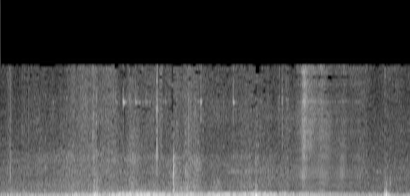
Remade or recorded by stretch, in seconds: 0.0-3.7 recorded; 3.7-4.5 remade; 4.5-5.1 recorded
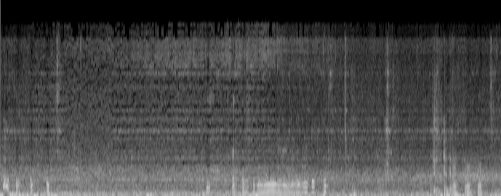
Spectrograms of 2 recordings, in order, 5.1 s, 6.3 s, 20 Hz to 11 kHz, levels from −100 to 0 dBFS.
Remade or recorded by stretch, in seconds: 0.0-0.8 remade; 0.8-1.4 recorded; 1.4-6.3 remade

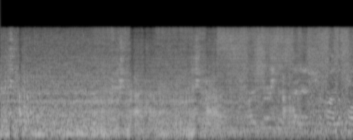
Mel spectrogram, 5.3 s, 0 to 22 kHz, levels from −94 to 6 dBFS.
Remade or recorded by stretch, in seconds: 0.0-1.4 recorded; 1.4-4.6 remade; 4.6-5.3 recorded

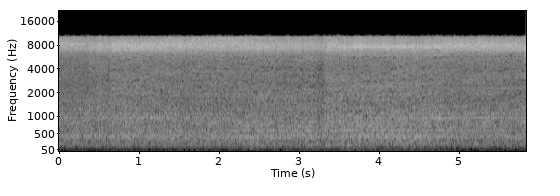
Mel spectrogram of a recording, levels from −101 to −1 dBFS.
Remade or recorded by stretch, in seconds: 0.0-3.5 recorded; 3.5-4.8 remade; 4.8-5.8 recorded

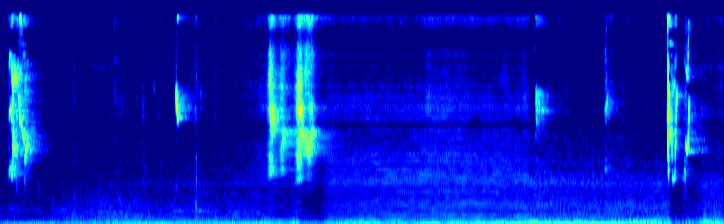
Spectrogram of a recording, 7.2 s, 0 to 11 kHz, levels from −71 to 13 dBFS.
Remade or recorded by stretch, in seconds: 0.0-2.6 recorded; 2.6-5.3 remade; 5.3-7.2 recorded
